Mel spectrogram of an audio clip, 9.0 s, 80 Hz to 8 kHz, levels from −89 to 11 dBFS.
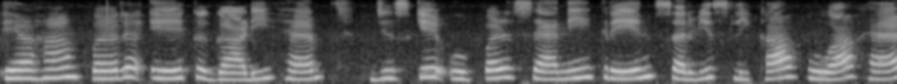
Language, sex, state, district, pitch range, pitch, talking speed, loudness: Hindi, female, Punjab, Pathankot, 265-310 Hz, 285 Hz, 85 wpm, -14 LUFS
